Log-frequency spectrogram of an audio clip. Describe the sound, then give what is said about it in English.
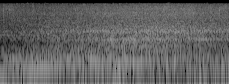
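A Ford Mustang car engine revs with a deep, steadily rising growl, loud, holding strong for a couple of seconds with no voices over it. “The Mustang is revving up.”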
